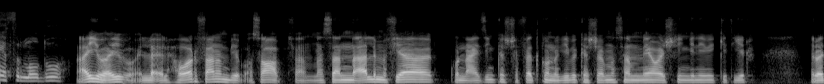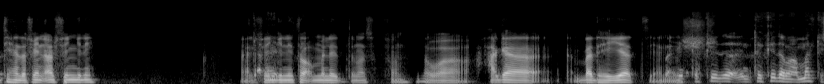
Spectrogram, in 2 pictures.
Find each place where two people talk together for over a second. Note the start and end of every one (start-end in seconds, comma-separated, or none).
none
